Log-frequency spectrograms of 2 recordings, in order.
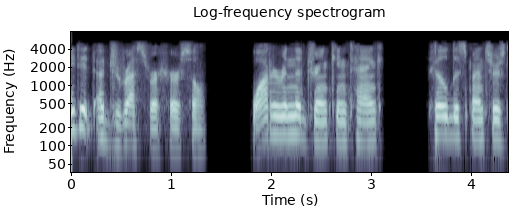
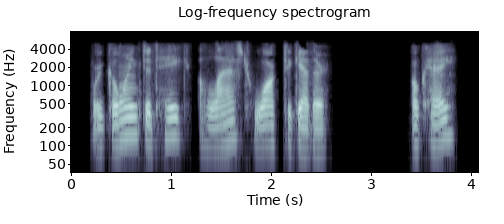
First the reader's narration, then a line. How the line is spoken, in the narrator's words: said softly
